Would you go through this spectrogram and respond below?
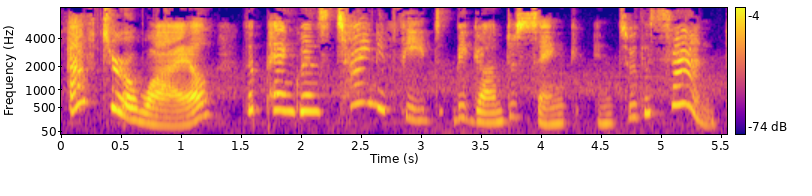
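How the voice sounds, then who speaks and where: A woman reads a children's picture book aloud at a table indoors. Her fairly high voice swings widely in pitch. She takes her time over every line, with a faint hiss behind her. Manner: slow, animated storytelling with occasional restarts. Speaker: storybook reader.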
